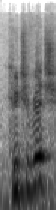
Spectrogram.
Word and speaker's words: Kucherov: Points we have Nikita Kucherov. I think that's how I said it right. Yes, sir. Kucherov, yeah.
